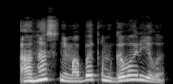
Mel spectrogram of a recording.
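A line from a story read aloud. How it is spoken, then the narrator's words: Sobbing. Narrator (Russian): Девушка разрыдалась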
